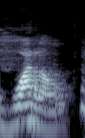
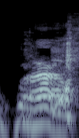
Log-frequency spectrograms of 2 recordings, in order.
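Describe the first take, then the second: First: "world" in two syllables, like "wuh-ruld"; broad Scots "world"; broad Scottish pronunciation. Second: "world" as one long syllable, "wurld"; refined one-syllable "world"; posh Scottish pronunciation. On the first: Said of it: "Apart from posh Scots". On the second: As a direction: say "world" like a posh Scot, slow and smooth. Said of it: "posh Scots who say world". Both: Shown as a demonstration.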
